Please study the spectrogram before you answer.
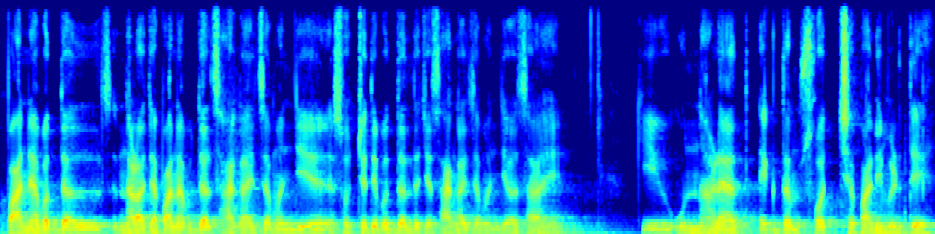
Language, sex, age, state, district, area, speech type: Marathi, male, 18-30, Maharashtra, Washim, rural, spontaneous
